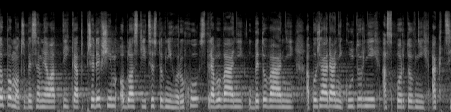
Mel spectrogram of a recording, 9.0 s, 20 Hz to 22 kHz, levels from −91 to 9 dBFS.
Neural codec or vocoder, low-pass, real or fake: none; 14.4 kHz; real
